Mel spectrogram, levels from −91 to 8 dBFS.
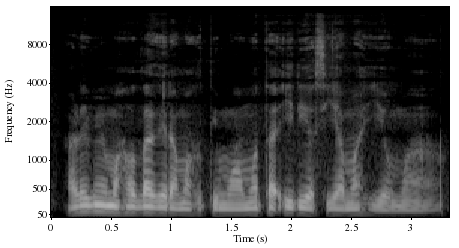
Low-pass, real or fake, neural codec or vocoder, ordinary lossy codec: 14.4 kHz; real; none; MP3, 96 kbps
